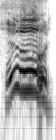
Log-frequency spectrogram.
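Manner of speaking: high, loud shout of dude; shocked yell. Real, not acted. Jumping at a scare in the game, yelling in shock. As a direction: yelp it in sudden fright.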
